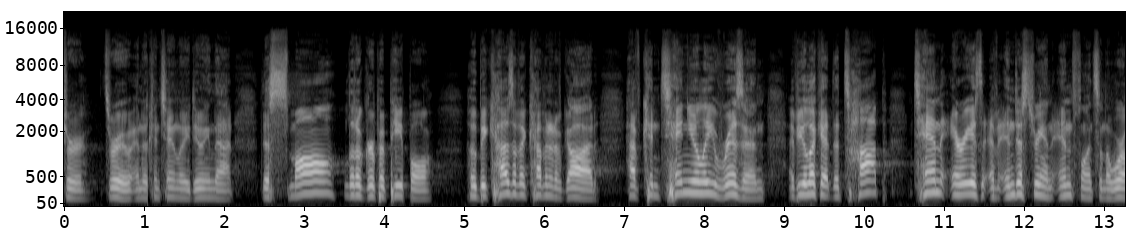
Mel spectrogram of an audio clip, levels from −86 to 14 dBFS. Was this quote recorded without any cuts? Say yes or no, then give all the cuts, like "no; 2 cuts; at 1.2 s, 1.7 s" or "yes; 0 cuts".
no; 1 cut; at 1.0 s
